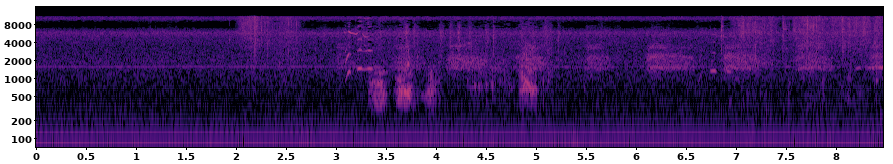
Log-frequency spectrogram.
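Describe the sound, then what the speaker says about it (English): Crows cawing as they fly overhead in the survival video game The Long Dark, several rough caws in short clusters at a middling distance over a constant low wind drone, no talking. "Those crows flying over."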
